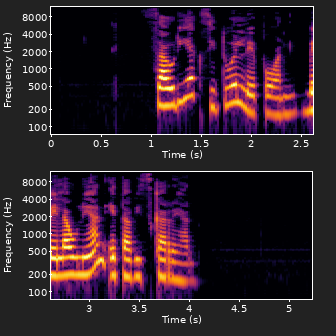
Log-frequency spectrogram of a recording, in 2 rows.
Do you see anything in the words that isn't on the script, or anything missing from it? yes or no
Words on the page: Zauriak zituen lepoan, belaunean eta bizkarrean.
no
